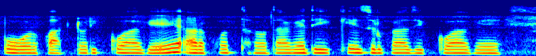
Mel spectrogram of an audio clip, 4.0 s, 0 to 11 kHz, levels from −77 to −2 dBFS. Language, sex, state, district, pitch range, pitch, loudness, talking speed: Chakma, female, Tripura, Unakoti, 195-205 Hz, 200 Hz, -18 LUFS, 165 wpm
